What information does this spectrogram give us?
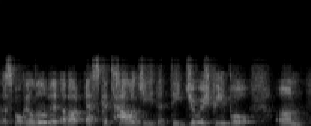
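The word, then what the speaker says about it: eschatology: I'll spell it. E S C H A T O L O G Y. Esquetology.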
